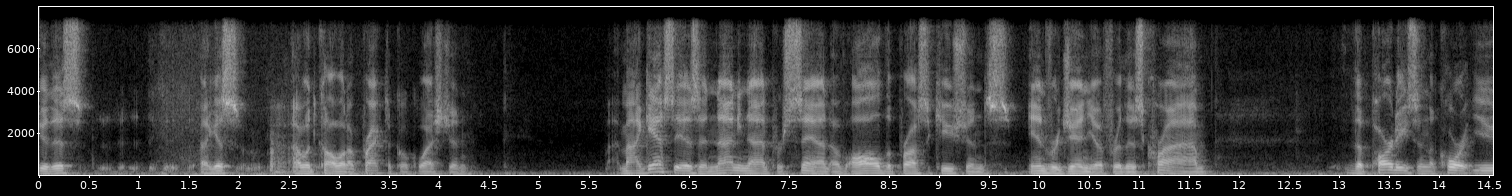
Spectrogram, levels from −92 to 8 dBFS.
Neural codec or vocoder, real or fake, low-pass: vocoder, 44.1 kHz, 128 mel bands every 512 samples, BigVGAN v2; fake; 7.2 kHz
